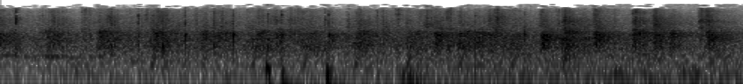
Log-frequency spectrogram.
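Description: A crowd applauds steadily, a dense wash of many hands clapping at once with no pauses, holding an even, fairly loud level throughout.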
